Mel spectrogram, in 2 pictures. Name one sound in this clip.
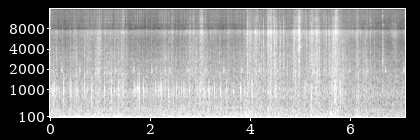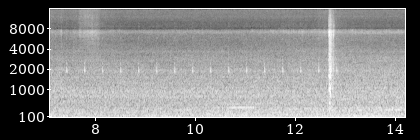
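A car engine hums steadily from inside the car while driving.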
